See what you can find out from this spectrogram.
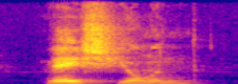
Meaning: an orphan boy
- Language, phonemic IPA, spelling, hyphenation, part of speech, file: Dutch, /ˈʋeːsˌjɔ.ŋə(n)/, weesjongen, wees‧jon‧gen, noun, Nl-weesjongen.ogg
